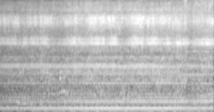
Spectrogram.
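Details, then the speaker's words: Milesto Eliane espresso machine, vibratory pump deliberately overheated by repeated long brews: steady hard buzzing drone, no let-up and no gurgle of water, pump running against no flow. "Hai jadi kita sengaja ini memang bikin dia ya over Heat"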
